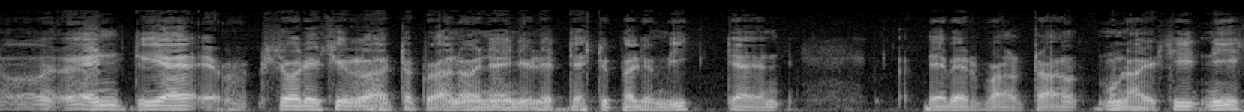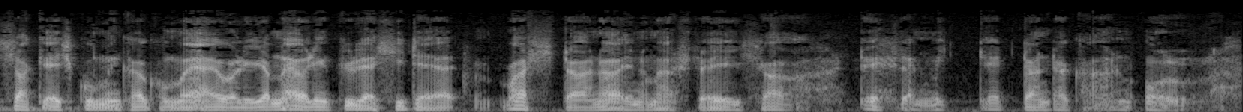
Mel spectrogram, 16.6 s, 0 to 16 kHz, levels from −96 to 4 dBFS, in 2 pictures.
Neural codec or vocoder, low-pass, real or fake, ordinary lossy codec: vocoder, 44.1 kHz, 128 mel bands, Pupu-Vocoder; 14.4 kHz; fake; MP3, 48 kbps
